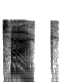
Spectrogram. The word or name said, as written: tuck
